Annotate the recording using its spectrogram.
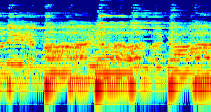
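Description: Gujarati folk devotional bhajan: a man sings over a steady drone from long-necked stringed instruments, with small hand cymbals (manjira) and a regular beat of about three strokes a second.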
